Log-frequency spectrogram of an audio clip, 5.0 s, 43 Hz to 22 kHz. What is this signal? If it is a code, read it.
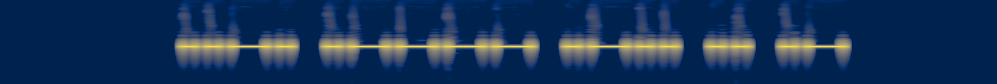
Morse code, heard as a keyed tone, about 20 wpm, 700 Hz. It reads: F1LIA
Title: DXCC-100 Call Signs - 5 Characters - 20wpm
